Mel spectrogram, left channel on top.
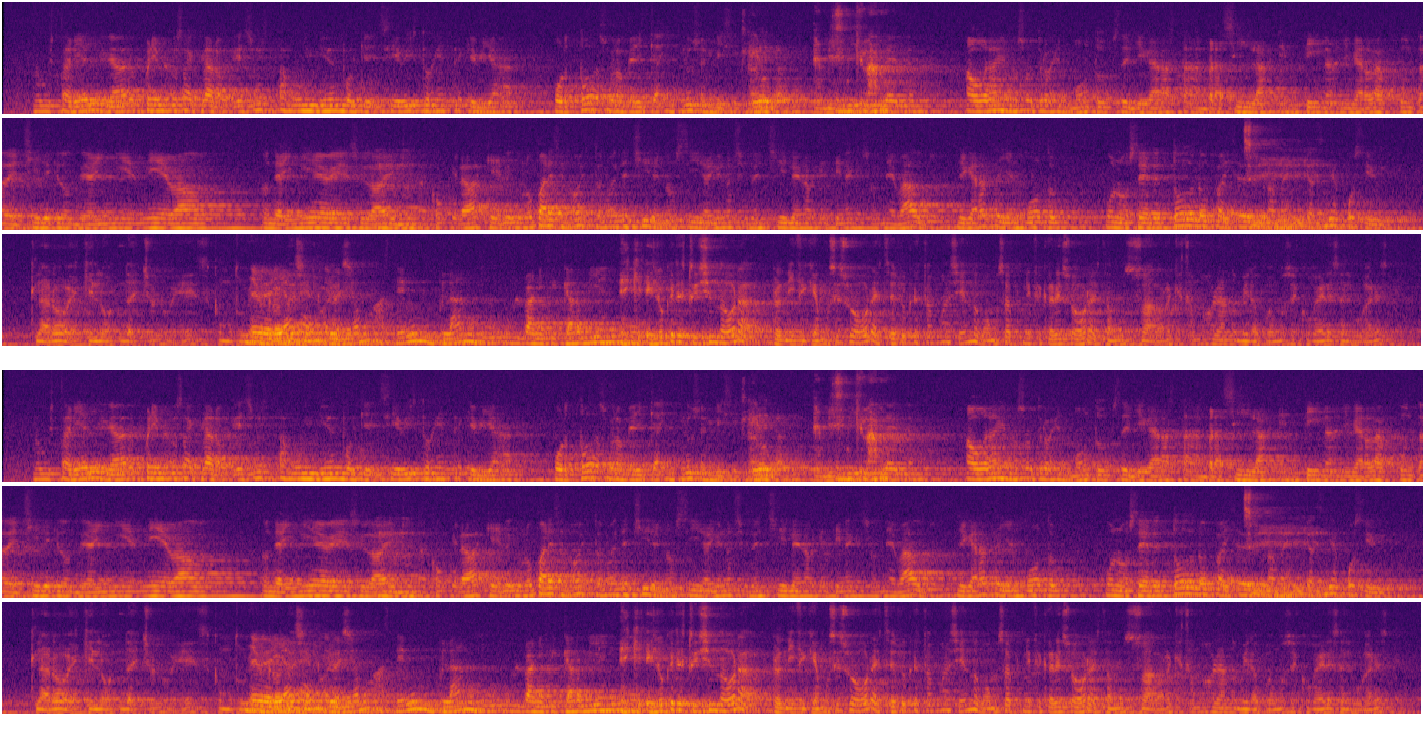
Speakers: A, on the right; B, on the right.
A: me gustaría llegar primero, o sea, claro, eso está muy bien porque sí he visto gente que viaja por toda Sudamérica, incluso en bicicleta,
B: Claro. En bici,
A: en bicicleta.
B: claro.
A: Ahora en nosotros en motos, de llegar hasta Brasil, Argentina, llegar a la punta de Chile, que donde hay nie- nievado, donde hay nieve, ciudades
B: Ujú.
A: que están congeladas, que uno parece, no, esto no es de Chile, no, sí, hay una ciudad en Chile, en Argentina, que son nevados. Llegar hasta allí en moto conocer todos los países
B: Sí,
A: de Sudamérica, si es posible.
B: claro, es que lo, de hecho lo es. Como tú
A: Deberíamos,
B: bien lo acabas de decir, lo
A: deberíamos
B: es.
A: hacer un plan, un- planificar bien
B: Es
A: esto.
B: que es lo que te estoy diciendo ahora. Planifiquemos eso ahora. Esto es lo que estamos haciendo. Vamos a planificar eso ahora. Estamos, ahora que estamos hablando, mira, podemos escoger esos lugares.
